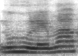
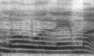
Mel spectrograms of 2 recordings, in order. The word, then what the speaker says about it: Lewolema: Yang benar nggak sih Bu, Luhulema aku bilangnya? Kalau puskesmas pembantunya dulu itu namanya Leworahang. Wilayahnya sekarang Puskesmas Lewolema. Oh, Lowolema. Aduh, maaf Bu, salah pengucapan. Berarti Lowolema di Larantuka, Flores Ya, Timur. Timur. Benar. Aduh, untung di make sure dulu nih ke Bu Eti kalau namanya Lowolema. Soalnya aku pikir Luhulema gitu.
